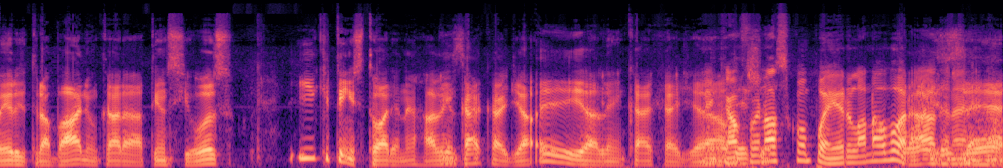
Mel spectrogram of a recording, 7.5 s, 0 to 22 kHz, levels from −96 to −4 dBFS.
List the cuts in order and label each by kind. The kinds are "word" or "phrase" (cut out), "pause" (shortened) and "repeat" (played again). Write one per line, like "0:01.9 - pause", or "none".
none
